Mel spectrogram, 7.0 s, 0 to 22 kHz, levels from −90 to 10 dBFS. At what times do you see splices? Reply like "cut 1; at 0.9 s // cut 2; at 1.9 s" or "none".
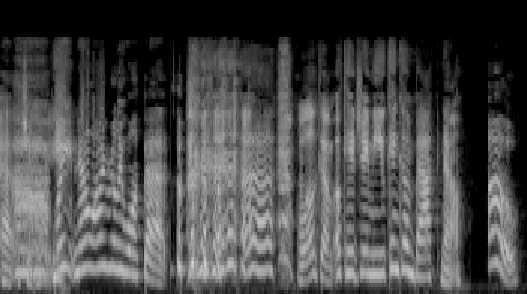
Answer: none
